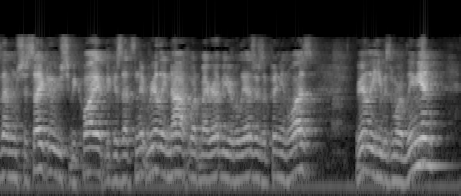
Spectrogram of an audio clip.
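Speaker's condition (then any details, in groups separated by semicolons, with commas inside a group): No condition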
